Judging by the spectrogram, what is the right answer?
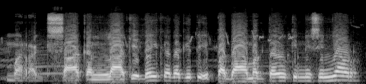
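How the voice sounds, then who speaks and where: A man's voice: on the high side, very animated, fairly quick. A man with a Filipino accent playing a respectful, earnest younger ranch hand in a radio drama. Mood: curious.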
